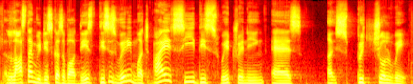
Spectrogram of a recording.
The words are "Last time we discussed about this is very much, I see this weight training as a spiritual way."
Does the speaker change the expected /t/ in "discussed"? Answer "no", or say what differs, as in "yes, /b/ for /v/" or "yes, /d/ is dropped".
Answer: yes, /t/ is dropped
